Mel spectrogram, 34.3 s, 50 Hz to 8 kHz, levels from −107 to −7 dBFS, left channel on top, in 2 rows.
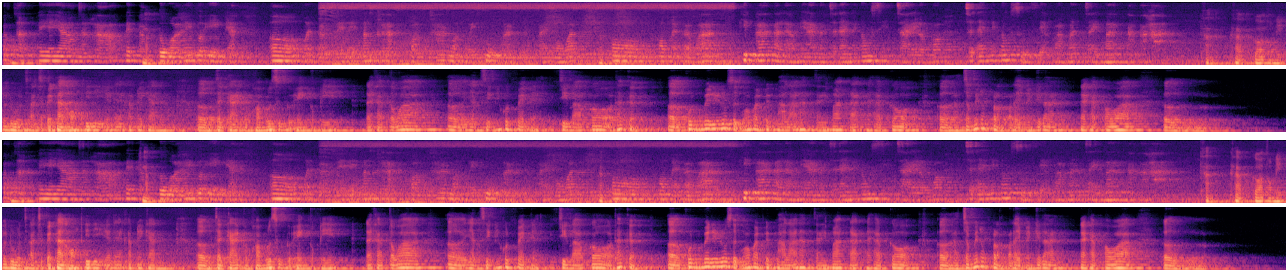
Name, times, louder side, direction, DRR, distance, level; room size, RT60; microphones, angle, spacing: voice 1, 0.0-1.7 2.1-7.9 8.1-9.5 9.9-15.5, left 1 dB, 30° left, -4 dB, 2.5 m, -37 dB
sound 1, 2.3-20.5, equal, 15° right, 2.2 m, -46 dB
sound 2, 4.2-9.8, left 2 dB, 45° left, 1.5 m, -41 dB
voice 2, 16.0-21.6 22.0-25.6 26.0-33.2, right 2 dB, 85° right, 5 dB, 1.0 m, -29 dB
21.0 x 11.5 x 4.5 m, 1.5 s
head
